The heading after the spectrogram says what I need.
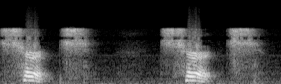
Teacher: when you put these two sounds together you get a CH it's an unvoiced sound and you can hear the sound for example at the beginning and at the end of the word church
